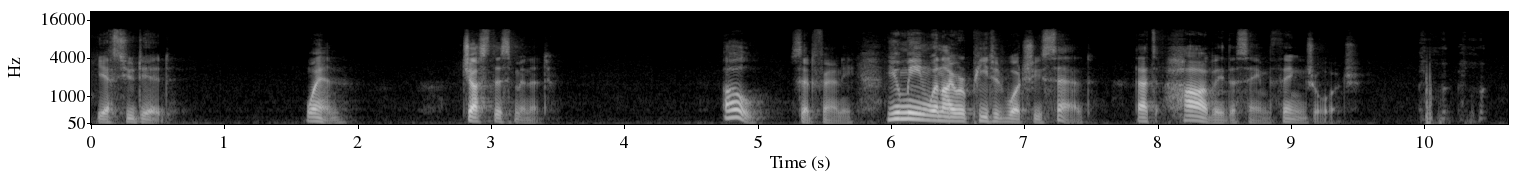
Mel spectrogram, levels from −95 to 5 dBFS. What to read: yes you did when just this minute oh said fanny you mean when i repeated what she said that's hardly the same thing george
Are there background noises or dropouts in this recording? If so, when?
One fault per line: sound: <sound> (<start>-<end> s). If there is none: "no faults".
sound: cough (9.9-10.5 s)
